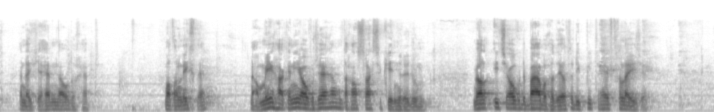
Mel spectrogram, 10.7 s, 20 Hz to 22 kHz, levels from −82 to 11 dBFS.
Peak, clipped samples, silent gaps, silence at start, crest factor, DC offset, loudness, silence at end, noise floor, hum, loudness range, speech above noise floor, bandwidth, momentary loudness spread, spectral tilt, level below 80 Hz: 0 dBFS; under 0.1%; none; 0 s; 20 dB; under 0.1%; -20 LUFS; 1 s; -49 dBFS; none; 7 LU; 30 dB; 12.5 kHz; 15 LU; -6.5 dB/octave; -50 dBFS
